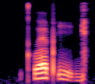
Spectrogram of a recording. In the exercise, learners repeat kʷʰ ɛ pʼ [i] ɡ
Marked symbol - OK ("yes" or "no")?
yes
